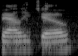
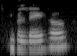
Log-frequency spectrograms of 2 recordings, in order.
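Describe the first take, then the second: First: The name is said like 'Valley Joe'. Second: The name is not said like 'Valley Joe'. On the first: The speaker calls it wrong. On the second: The speaker calls it right.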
